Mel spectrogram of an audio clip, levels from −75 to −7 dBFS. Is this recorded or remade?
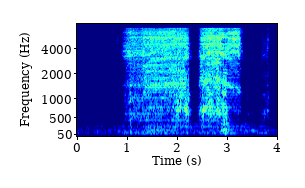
remade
